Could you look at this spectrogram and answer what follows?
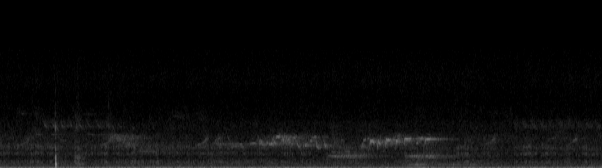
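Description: Faint birdsong from songbirds in the forest canopy, with a clearer chirping phrase in the middle. One sharp click about half a second in, over a low steady rumble.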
